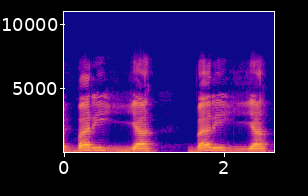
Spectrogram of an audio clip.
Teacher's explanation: اور بریہ کی جو را ہے، دیکھیں را کے نیچے زیر ہے تو اس لیے اس را کو باریک پڑھیں گے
